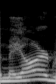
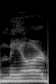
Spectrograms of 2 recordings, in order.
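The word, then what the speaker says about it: Maillard: it it's called a meard reaction it's French so it's spelled like male yard like m a i l l a r d but you can look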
